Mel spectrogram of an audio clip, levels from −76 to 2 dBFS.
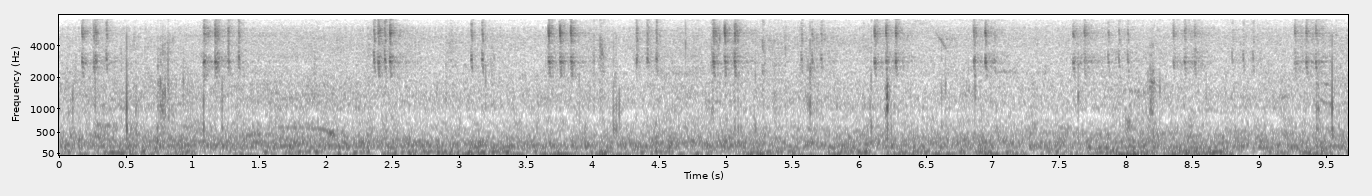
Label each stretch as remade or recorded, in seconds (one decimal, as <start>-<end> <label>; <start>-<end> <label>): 0.0-0.9 recorded; 0.9-1.8 remade; 1.8-4.3 recorded; 4.3-4.8 remade; 4.8-9.7 recorded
